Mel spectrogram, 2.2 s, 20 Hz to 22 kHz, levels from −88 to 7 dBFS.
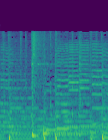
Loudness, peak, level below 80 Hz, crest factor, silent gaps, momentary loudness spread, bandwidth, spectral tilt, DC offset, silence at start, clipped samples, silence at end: -18 LUFS; -2 dBFS; -26 dBFS; 16 dB; none; 4 LU; 9.2 kHz; -4.5 dB/octave; under 0.1%; 0 s; under 0.1%; 0 s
